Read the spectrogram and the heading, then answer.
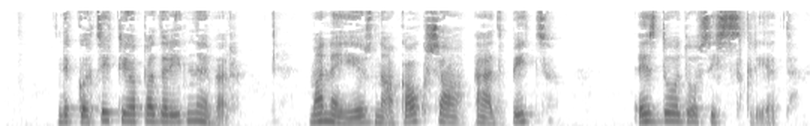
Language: Latvian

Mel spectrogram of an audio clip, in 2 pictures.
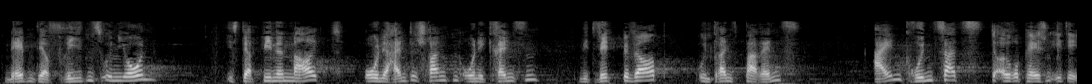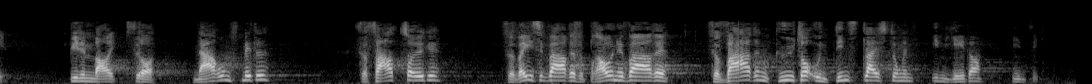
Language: German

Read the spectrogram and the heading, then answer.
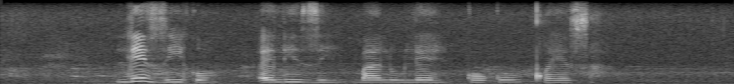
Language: Xhosa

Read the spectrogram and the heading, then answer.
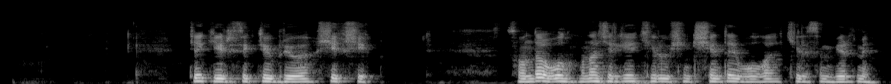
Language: Kazakh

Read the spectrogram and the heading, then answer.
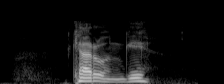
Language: Swedish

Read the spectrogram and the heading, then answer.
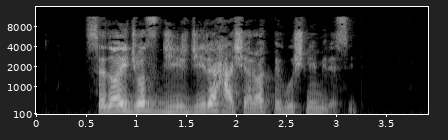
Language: Persian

